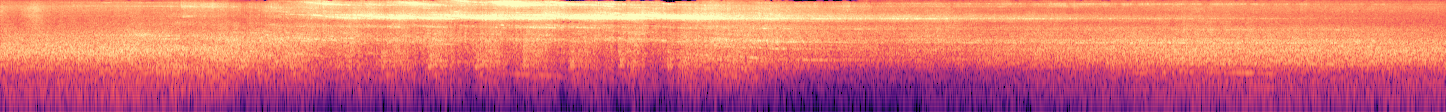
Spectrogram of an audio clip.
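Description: TGV Duplex double-deck high-speed train passing close on a curve, its wheels squealing high-pitched against the rails for several seconds, with a rapid clatter of wheels over the track midway. Near the end the rumble of another approaching TGV builds.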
